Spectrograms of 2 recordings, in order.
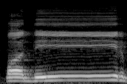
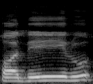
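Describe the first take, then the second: First: The word ends on a bare consonant. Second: The word ends with a short vowel sound. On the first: The reader stops at the end of the verse. "যদি আপনি এখানে থামেন, তাহলে এই নুনটা পড়ার দরকার নেই, কদির বলবো" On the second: The reader continues into the next verse. "আর যদি আমরা না থামি, তাহলে বলবো কদিরু"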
